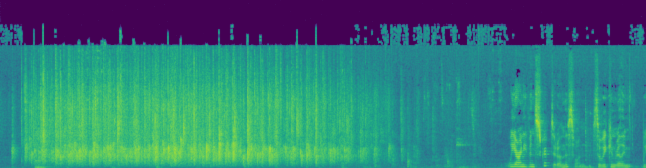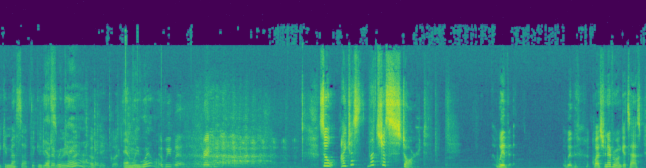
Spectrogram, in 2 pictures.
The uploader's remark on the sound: This is a live interview from Motorco Music Hall in Durham, North Carolina.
